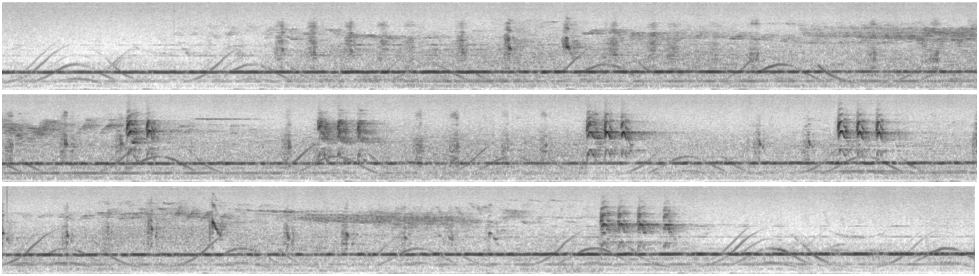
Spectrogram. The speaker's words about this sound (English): Picus viridis at the nest.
